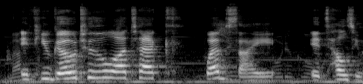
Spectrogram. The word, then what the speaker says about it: LaTeX: doing it yeah well attack which is pronounced the law tech or latex is a document preparation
